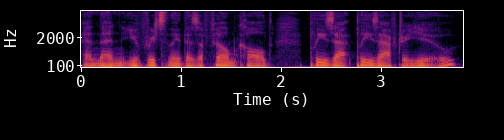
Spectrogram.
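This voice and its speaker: A man's voice: deep voice, steady tone, normal speed, dark tone, dry recording. A male host asking curious, probing questions in a studio interview.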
